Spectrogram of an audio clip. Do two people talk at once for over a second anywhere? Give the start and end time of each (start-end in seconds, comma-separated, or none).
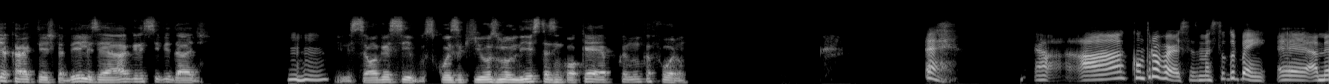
none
